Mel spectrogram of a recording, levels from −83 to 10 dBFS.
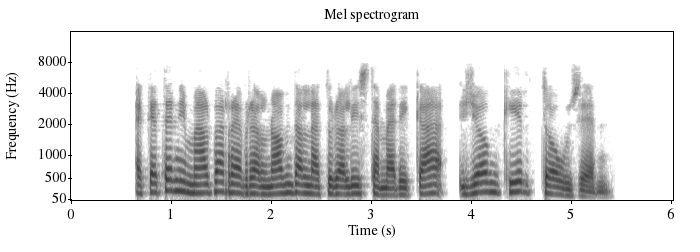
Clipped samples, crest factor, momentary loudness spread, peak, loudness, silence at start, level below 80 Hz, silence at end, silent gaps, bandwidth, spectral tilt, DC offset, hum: under 0.1%; 16 dB; 5 LU; -2 dBFS; -17 LUFS; 0.65 s; -58 dBFS; 0.65 s; 3.78-3.87 s, 4.65-4.69 s; 7.8 kHz; -6.5 dB/octave; under 0.1%; none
